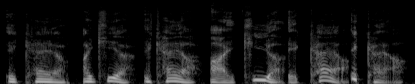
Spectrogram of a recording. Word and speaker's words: IKEA: IKEA, if you want to put it that way, but it should be pronounced IKEA.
